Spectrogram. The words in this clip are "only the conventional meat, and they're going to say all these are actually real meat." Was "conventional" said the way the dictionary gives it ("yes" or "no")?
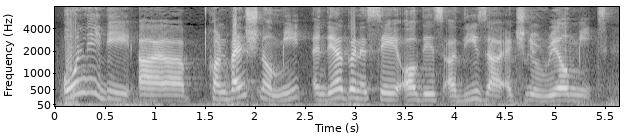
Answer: yes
